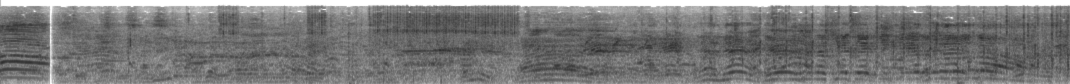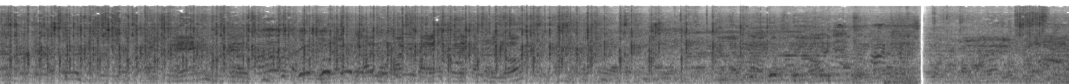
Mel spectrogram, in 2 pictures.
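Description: A crowd of people shouts and cheers loudly outdoors.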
